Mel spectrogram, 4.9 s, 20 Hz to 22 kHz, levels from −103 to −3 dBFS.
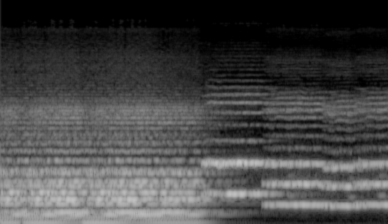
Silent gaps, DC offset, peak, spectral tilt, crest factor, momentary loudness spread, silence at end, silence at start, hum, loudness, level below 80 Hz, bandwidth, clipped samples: none; under 0.1%; -16 dBFS; -7.5 dB/octave; 14 dB; 7 LU; 0 s; 0 s; none; -32 LUFS; -46 dBFS; 10 kHz; under 0.1%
